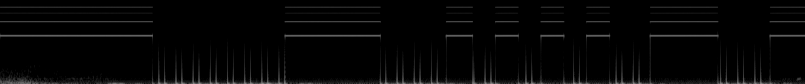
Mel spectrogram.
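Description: Doepfer Eurorack VCO square wave with its pitch switched by a square-wave LFO, jumping up and down between a very high-pitched tone and a low buzz of rapid clicks, flipping several times at uneven intervals.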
